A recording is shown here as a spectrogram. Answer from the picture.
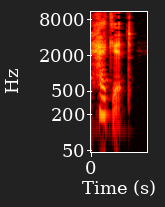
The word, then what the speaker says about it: Hecate: The three witches summon her in the play, though in Shakespeare, they usually pronounce it Hecate.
